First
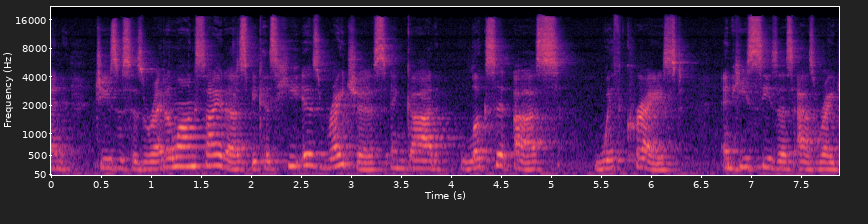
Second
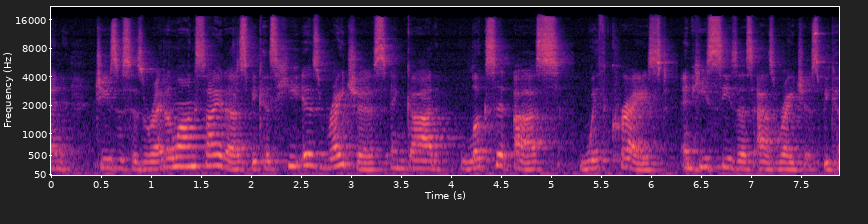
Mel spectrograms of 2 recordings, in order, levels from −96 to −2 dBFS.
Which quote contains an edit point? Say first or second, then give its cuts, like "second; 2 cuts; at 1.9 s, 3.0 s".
second; 2 cuts; at 5.2 s, 6.3 s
